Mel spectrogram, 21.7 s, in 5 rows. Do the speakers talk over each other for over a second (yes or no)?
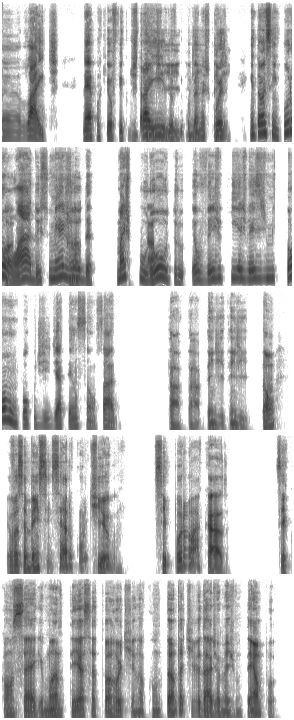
yes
